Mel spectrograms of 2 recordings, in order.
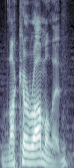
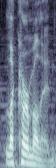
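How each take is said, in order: First: Every syllable of the name is fully said. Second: The name is said with a syllable dropped. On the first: The speaker calls it right. "a completely full pronunciation" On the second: The speaker calls it wrong. "it's just easier for me"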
